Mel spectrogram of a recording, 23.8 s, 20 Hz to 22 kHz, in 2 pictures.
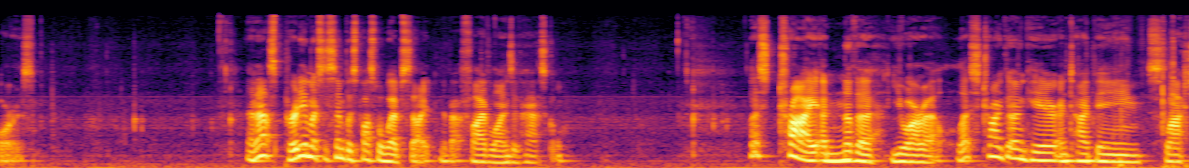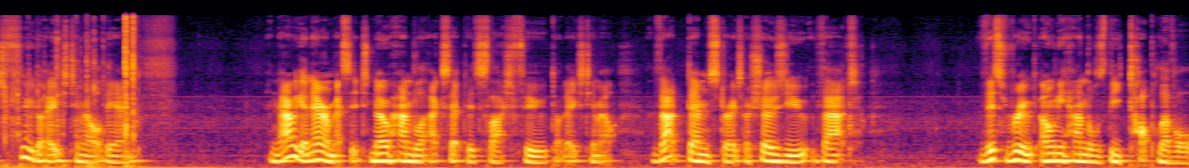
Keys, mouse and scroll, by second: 9.2 click, 10.1 click, 10.7 click, 11.4-13.4 typing, 20.4 click.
